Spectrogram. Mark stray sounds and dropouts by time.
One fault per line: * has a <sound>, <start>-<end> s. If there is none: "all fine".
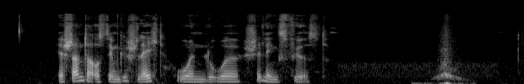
* has a whoosh, 4.1-4.8 s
